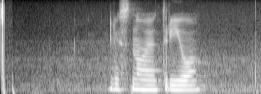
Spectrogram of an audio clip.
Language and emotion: Russian, neutral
